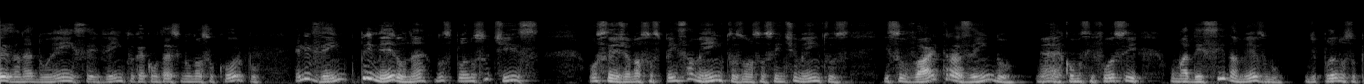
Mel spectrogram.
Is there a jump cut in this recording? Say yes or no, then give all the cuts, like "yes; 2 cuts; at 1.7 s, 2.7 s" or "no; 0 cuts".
no; 0 cuts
